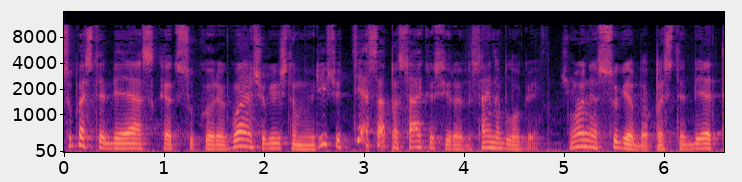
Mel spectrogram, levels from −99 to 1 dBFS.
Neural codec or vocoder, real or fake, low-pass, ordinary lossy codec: codec, 44.1 kHz, 7.8 kbps, DAC; fake; 14.4 kHz; MP3, 48 kbps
